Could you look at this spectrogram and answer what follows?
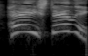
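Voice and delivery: very high, loud holler of greeting; calling out. Acted. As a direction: shout to someone off in the distance. Acted calling out to Stanley.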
